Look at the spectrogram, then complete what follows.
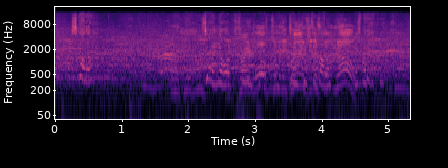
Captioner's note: crowd chatter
